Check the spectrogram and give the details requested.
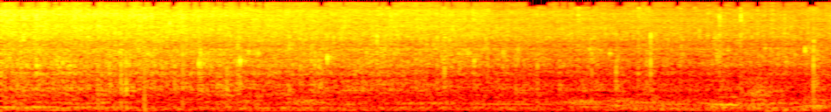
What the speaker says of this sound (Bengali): দেখো আমি জিরে ফোড়ন দিয়ে দিলাম, আর আমি দেব পেঁয়াজ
